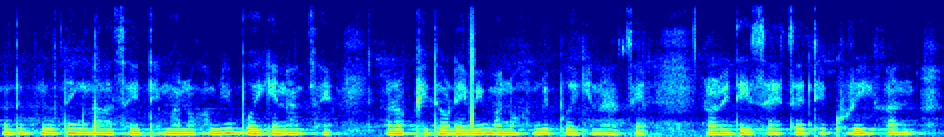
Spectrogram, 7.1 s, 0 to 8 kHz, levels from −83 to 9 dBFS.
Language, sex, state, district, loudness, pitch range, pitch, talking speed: Nagamese, female, Nagaland, Dimapur, -25 LUFS, 230-240 Hz, 235 Hz, 220 wpm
